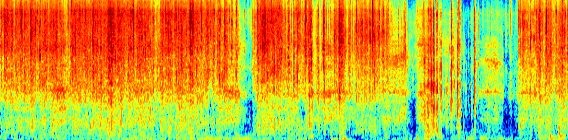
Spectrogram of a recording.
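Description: Plastic produce bags crinkling and rustling as gloved hands dig through bagged fruit and vegetables, with brief lulls about halfway through and again near the end.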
